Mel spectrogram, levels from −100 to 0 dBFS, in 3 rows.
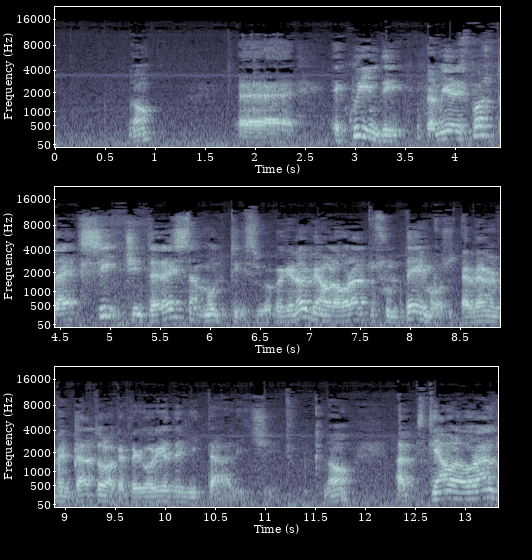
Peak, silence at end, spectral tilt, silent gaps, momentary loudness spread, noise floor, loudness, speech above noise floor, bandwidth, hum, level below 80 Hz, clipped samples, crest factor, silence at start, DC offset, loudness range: -6 dBFS; 0 s; -2 dB/octave; none; 13 LU; -45 dBFS; -22 LUFS; 23 dB; 15 kHz; none; -50 dBFS; under 0.1%; 18 dB; 0 s; under 0.1%; 4 LU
